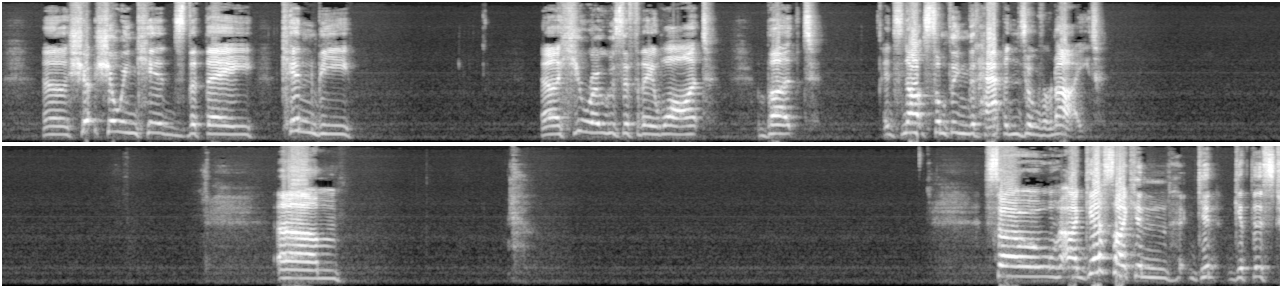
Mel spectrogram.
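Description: A young woman talks close to a microphone, in short bursts with pauses.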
